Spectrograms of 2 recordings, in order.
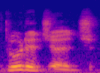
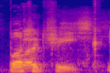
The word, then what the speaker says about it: Buttigieg: It's apparently pronounced Buttigieg, or Booty Judge, as somebody called it. – Oh, God. – Pete Buttigieg. – I've been reading it as Buttercheek. – Yeah. But it is apparently Buttigieg.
